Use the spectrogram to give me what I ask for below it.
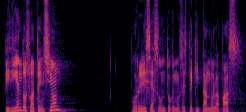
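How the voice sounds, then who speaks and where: A man's voice: sits high, a little mellow. A man preaching a sermon in a conversational way, with hesitant restarts and rhetorical questions. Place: church hall. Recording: long hall reverb.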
